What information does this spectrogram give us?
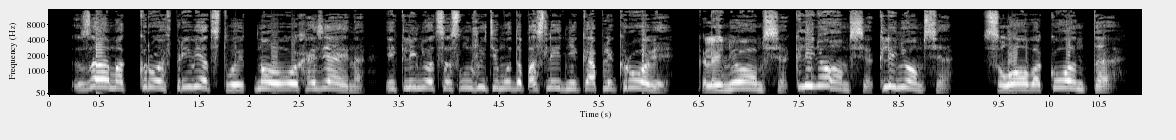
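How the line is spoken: Warrior shouting. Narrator (Russian): крикнул кто-то из воинов

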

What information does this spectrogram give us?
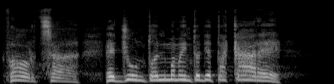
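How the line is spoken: Yelling over engine noise. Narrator (Italian): l'autista della prima macchina carrozzata, lo contraddisse urlando per superare il fracasso del motore

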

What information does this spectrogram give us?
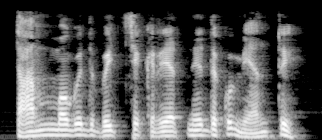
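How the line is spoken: Near whisper. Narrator (Russian): произнесла она почти шепотом

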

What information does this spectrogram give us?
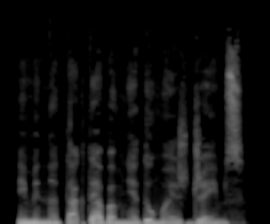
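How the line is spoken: Tired flat voice. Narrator (Russian): произнесенный усталым и бесцветным голосом

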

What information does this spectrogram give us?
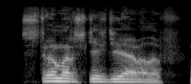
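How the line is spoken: Grumbled. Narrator (Russian): буркнул Краханкрайт

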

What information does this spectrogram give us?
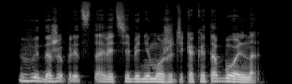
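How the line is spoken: Whimpering. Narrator (Russian): прохныкал Элиас

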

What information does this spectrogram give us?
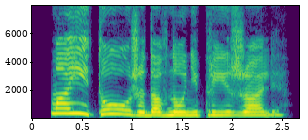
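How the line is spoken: Sighing. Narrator (Russian): вздохнула Антонишна

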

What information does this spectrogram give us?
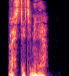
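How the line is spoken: Woman's mumble. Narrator (Russian): забормотала женщина

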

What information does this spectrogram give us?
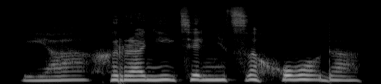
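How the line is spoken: Whisper from behind door. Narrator (Russian): продолжил шептать неведомый некто, скрывающийся за огненным прямоугольником пока закрытой двери

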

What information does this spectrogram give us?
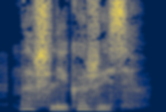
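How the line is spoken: Breathed out. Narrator (Russian): выдохнула Нилата

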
